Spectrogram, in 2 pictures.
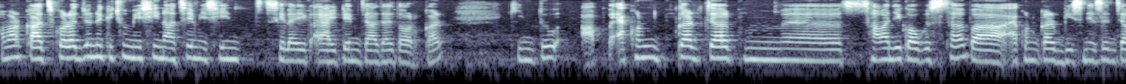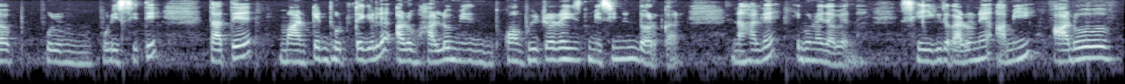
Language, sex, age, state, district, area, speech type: Bengali, female, 60+, West Bengal, Howrah, urban, spontaneous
